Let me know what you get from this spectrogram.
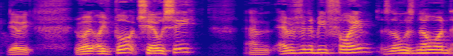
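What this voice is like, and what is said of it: Bad put-on regional English accent. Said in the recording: “I know it's a terrible accent ... apologies to everybody from Gloucester or Norwich or wherever that accent was meant to be. classic Londoner attempting to speak the way that other people apparently do speak”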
